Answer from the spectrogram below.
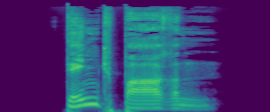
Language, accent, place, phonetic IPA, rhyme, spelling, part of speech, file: German, Germany, Berlin, [ˈdɛŋkbaːʁən], -ɛŋkbaːʁən, denkbaren, adjective, De-denkbaren.ogg
- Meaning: inflection of denkbar: 1. strong genitive masculine/neuter singular 2. weak/mixed genitive/dative all-gender singular 3. strong/weak/mixed accusative masculine singular 4. strong dative plural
